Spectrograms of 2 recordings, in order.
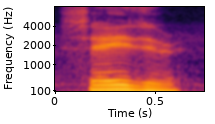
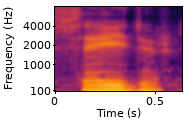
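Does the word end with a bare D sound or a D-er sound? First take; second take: bare D; bare D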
